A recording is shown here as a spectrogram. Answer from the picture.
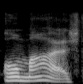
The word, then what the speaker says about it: homage: So it looks like it was an homage. That's the French pronunciation, an homage to so many people.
